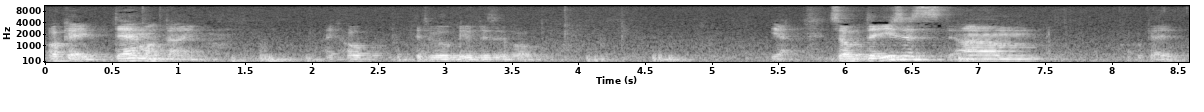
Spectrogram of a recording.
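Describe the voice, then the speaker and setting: A man from Poland with a Polish accent gives an informal technical presentation in slightly halting non-native English. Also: fairly low pitch. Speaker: speaker at a developer meetup. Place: indoor meetup presentation room. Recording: echoey room, distant mic, faint noise.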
